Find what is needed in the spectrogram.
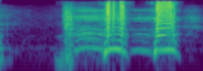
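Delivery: laughing burst after the fall. Real, not acted. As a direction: let out a high laugh.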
